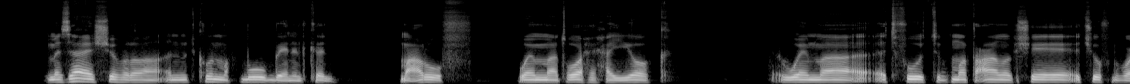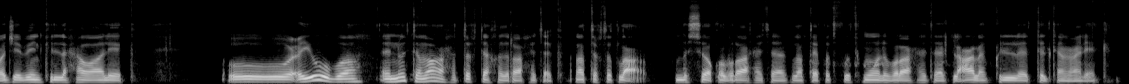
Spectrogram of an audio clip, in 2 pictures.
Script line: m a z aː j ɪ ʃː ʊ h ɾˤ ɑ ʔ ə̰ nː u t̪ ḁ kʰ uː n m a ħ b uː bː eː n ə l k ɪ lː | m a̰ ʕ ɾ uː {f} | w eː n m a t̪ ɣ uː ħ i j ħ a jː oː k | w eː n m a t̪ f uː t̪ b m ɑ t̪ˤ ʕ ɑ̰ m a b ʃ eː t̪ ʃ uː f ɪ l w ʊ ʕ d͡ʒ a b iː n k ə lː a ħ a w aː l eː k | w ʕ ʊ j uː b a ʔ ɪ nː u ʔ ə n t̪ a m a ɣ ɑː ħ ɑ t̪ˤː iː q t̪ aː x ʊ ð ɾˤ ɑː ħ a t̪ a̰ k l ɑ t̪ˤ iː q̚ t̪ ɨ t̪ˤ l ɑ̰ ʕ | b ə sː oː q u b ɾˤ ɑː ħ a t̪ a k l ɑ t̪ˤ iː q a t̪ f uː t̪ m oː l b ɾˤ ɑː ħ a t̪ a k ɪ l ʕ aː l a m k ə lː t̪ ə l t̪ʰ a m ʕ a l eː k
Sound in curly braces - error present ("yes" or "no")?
no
